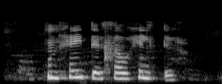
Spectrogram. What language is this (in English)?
Icelandic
